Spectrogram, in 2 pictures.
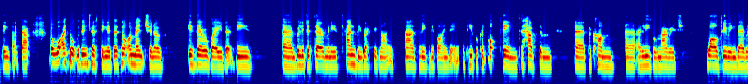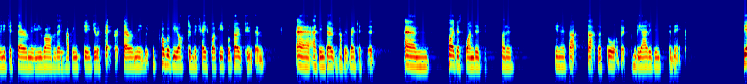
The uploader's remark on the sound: Difficult wifi signal affected the recording but not significantly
